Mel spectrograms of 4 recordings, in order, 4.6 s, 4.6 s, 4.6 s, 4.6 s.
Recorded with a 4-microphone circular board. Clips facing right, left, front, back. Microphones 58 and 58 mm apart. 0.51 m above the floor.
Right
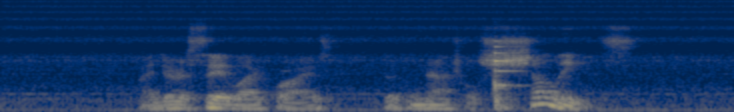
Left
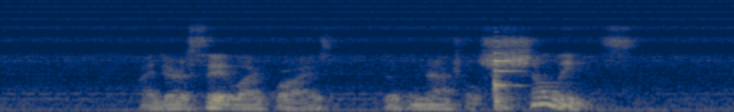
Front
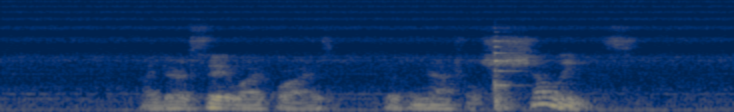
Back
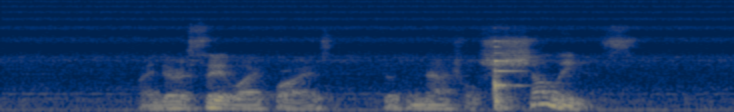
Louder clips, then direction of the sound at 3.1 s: Left 2 dB, back 7 dB; 160° left.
